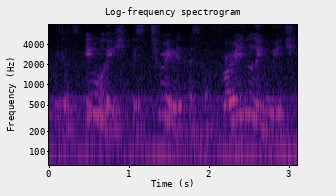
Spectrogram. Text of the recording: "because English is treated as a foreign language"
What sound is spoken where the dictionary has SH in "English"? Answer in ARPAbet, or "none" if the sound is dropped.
SH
